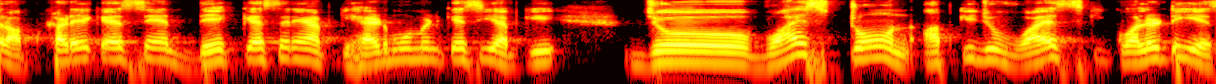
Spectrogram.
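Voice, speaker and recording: A man giving a spoken English lesson, explaining step by step, mixing in English phrases and pausing with fillers. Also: on the high side. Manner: explanatory, mixes English phrases, frequent 'uh' pauses. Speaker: English teacher. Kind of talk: lecture lesson. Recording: dull lo-fi audio.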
